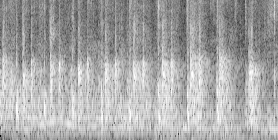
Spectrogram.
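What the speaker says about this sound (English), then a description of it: "Can we have a round of applause, please?" A crowd applauds at a local cricket premier league player auction in Bangalore, loud and close, with uneven bursts of clapping over a short stretch.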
